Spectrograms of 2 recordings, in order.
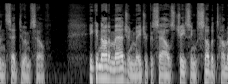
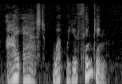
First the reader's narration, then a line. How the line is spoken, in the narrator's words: whispered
